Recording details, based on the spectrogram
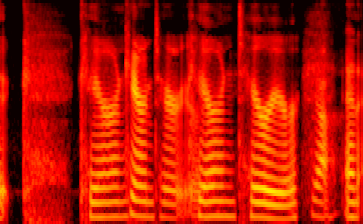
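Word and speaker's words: Cairn: than it was how do you say it Karen Karen Terrier Karen Terrier and actually fun fact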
